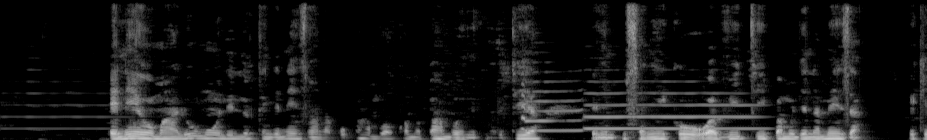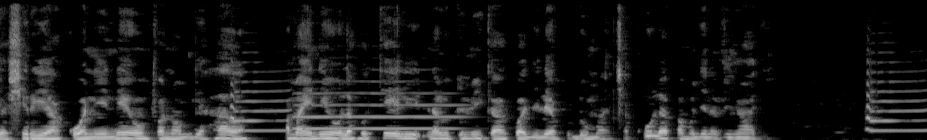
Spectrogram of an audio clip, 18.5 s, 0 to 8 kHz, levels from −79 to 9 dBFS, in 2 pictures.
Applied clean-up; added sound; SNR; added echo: classical method log-MMSE.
